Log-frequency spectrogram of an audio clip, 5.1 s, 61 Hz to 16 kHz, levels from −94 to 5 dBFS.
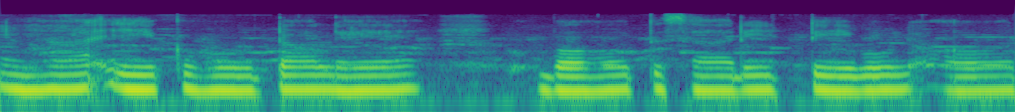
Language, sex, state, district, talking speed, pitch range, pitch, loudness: Hindi, female, Bihar, Katihar, 95 wpm, 185-195 Hz, 190 Hz, -15 LUFS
